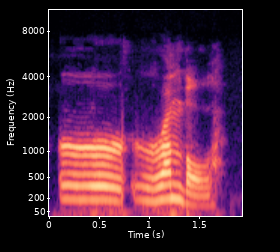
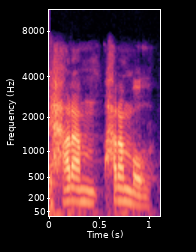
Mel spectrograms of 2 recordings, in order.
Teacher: I'm using my teeth to hold my tongue down instead of using a narrow tongue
